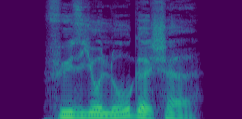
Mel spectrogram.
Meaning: inflection of physiologisch: 1. strong/mixed nominative/accusative feminine singular 2. strong nominative/accusative plural 3. weak nominative all-gender singular
- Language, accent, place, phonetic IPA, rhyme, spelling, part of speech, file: German, Germany, Berlin, [fyzi̯oˈloːɡɪʃə], -oːɡɪʃə, physiologische, adjective, De-physiologische.ogg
